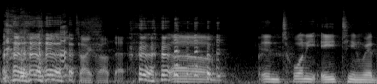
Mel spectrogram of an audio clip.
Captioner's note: everyone laughing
